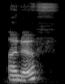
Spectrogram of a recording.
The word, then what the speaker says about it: œuf: Le beurre, le lait, les œufs, and if you have just one, you'd say un œuf. So the F would be pronounced with one egg, un œuf, but plural, les œufs.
